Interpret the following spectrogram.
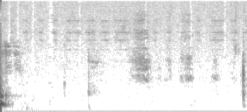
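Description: Near silence, with a few faint soft scratches of a stylus on a drawing tablet.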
